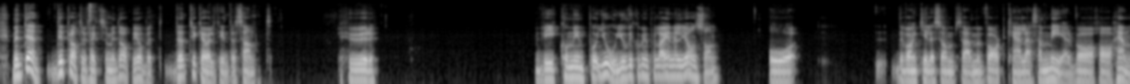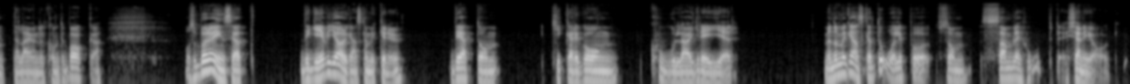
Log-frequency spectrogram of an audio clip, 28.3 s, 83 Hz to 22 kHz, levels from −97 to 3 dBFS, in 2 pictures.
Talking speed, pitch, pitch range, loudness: 175 wpm, 105 Hz, 95-130 Hz, -25 LUFS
